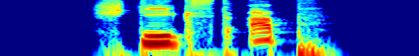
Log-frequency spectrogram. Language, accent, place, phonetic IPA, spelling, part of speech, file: German, Germany, Berlin, [ˌʃtiːkst ˈap], stiegst ab, verb, De-stiegst ab.ogg
- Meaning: second-person singular preterite of absteigen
